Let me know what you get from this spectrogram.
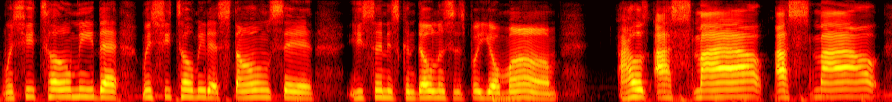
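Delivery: slow, dreamy mock of a smitten woman; lightly voiced smitten Shayna; imitating Shayna. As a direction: drag it out like she's swooning. Imitates Shayna retelling her reaction.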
